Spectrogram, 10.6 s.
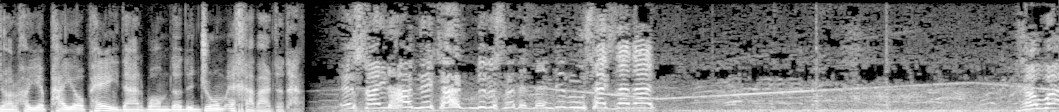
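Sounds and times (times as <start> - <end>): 
speech: 0.0 - 6.7, 10.2 - 10.5
air raid siren wailing: 3.1 - 10.5.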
